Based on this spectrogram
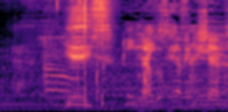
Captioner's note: people chattering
